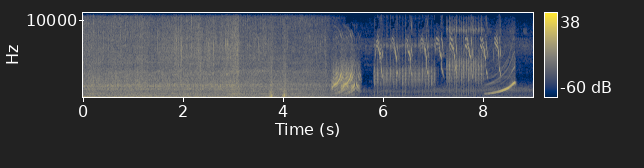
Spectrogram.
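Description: A machine motor hums steadily for about five seconds, with two quick clicks just before it cuts off. Then chicks cheep in quick, high chirps, ending with one long rising peep.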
